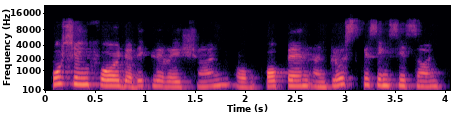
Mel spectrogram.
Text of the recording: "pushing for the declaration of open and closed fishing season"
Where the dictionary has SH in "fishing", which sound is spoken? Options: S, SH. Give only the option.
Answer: S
